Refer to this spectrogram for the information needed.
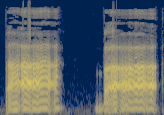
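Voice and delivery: loud, wavering sheep bleat. A narrator's reading. Sheep calling from inside a crate, bleating loudly. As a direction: bleat like a sheep, two long calls. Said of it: "heard a familiar noise coming from".

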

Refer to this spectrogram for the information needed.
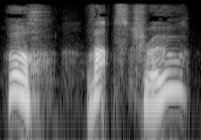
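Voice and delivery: slow, sighed admission; sighing. A narrator's reading. King gives in to his daughter, sighing. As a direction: draw it out as you concede. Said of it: "said the king with a sigh".

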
